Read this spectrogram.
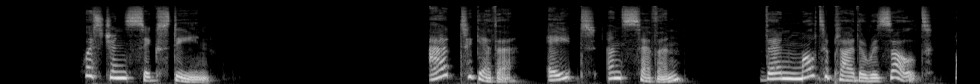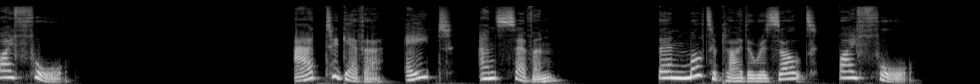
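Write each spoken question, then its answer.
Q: Add together 8 and 7, then multiply the result by 4.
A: 60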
